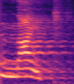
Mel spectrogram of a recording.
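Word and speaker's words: knight: लोग पढ़ते हैं KNIGST, जिसमें साइलेंट है के और इसका जो प्रोनाउंसिएशन है, इसका जो उच्चारण हम लोग करते हैं उसको हम लोग क्या बोलते हैं, नाइट, जिसमें के क्या है, साइलेंट है और इसका जो मीनिंग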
